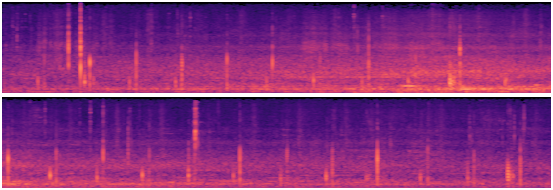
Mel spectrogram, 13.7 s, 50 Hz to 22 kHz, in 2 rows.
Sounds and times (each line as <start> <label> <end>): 0.0 wind blowing leaves 13.7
